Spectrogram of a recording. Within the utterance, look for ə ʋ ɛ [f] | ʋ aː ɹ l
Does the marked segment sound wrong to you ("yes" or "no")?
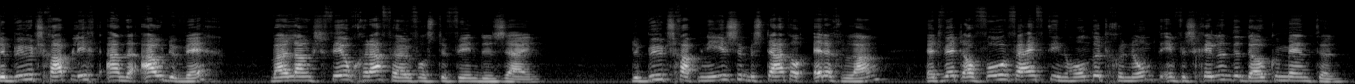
yes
